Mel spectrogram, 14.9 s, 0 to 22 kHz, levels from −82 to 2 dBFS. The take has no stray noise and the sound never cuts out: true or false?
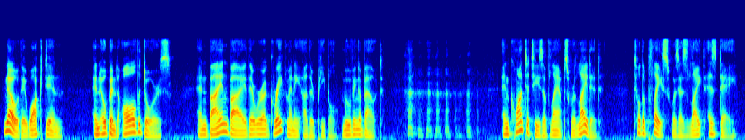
false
